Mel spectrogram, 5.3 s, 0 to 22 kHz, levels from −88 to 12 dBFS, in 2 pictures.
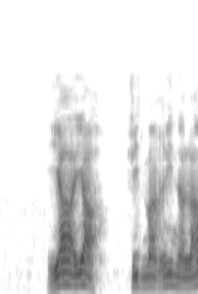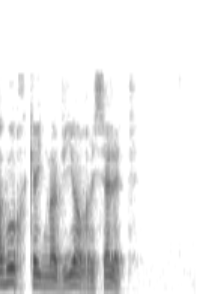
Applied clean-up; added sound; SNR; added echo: none; none; none; none.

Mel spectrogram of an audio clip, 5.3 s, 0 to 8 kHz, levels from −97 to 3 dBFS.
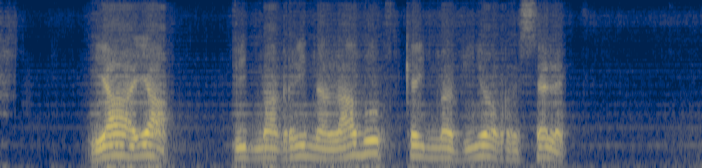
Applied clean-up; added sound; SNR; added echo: neural separator model SepFormer DNS4.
